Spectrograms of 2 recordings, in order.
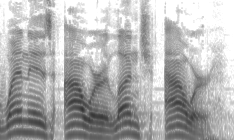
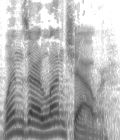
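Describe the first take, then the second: First: 'When is' is said as two full words. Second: 'When is' is shortened to one syllable. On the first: The speaker calls it wrong. "We don't want to say" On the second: The speaker calls it right. "But rather"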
